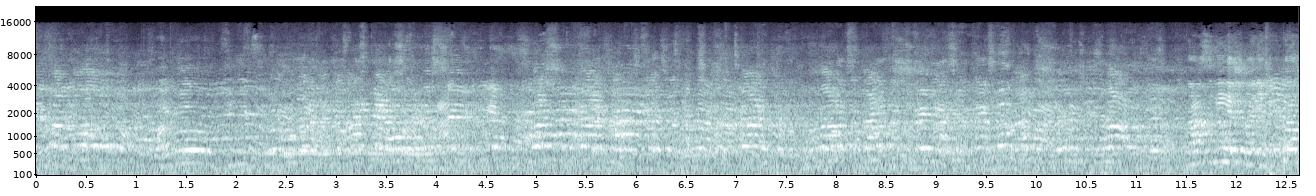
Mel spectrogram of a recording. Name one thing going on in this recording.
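A crowd murmurs and calls out throughout a large echoing hall.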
